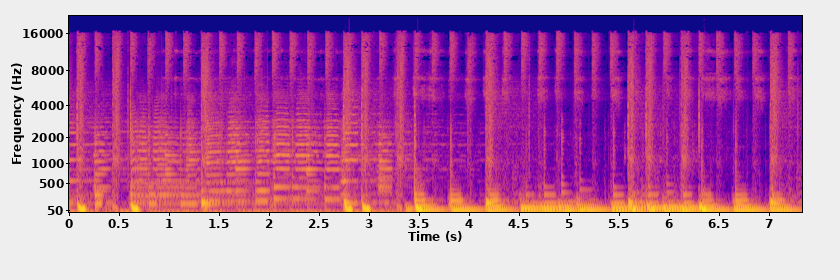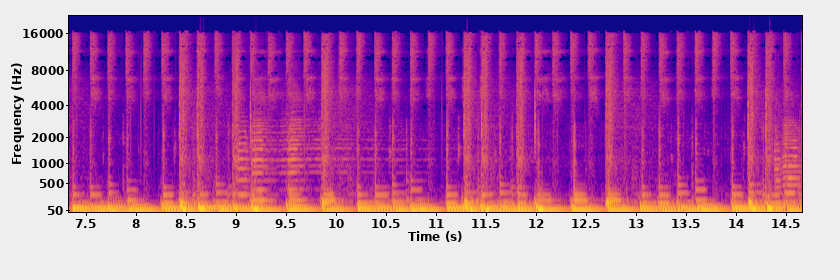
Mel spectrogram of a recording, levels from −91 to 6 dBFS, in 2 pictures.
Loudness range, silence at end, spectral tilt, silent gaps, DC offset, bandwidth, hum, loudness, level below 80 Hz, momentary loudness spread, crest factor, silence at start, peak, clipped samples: 2 LU; 0 s; -5 dB/octave; none; under 0.1%; 17 kHz; none; -16 LUFS; -14 dBFS; 6 LU; 12 dB; 0 s; 0 dBFS; under 0.1%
